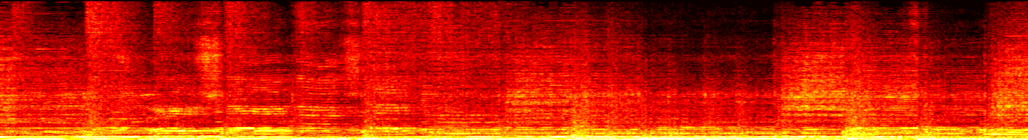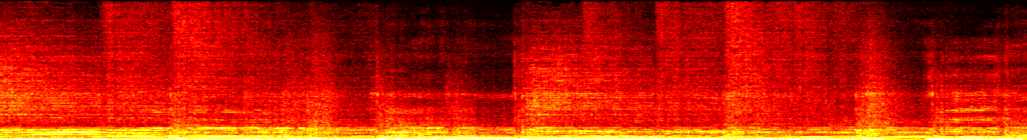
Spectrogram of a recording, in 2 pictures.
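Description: Live rock band playing a song: electric bass and electric guitar, with singing.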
